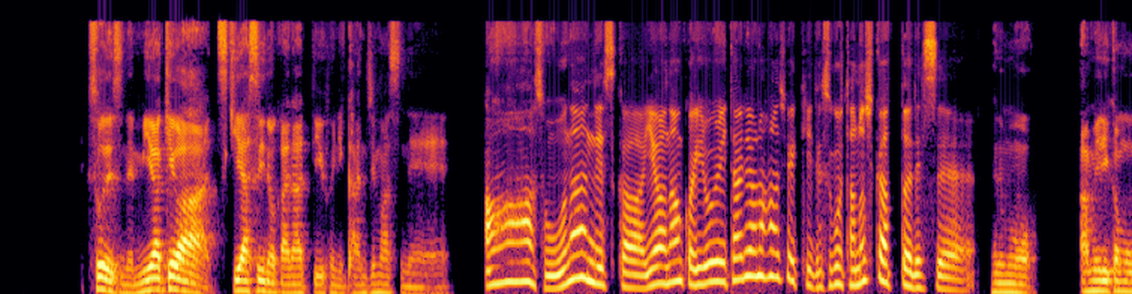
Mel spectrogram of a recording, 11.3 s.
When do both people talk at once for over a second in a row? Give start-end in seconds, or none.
none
